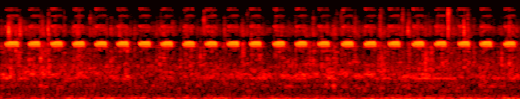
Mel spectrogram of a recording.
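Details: A cricket calls for a mate in the night before dawn, its piercing chirps repeating at a steady pace of about two a second over quiet low-pitched murmur.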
